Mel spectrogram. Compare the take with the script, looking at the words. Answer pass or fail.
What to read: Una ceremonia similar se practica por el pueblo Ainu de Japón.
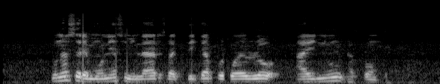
fail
